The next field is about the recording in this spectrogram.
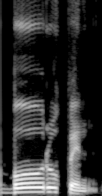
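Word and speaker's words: ボールペン: তারপর বোরু পেন, বোরুপেন, এই যে এখানে একটা টান আছে, এই জন্য সামনের বর্ণটাকে একটু টানতে হবে।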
